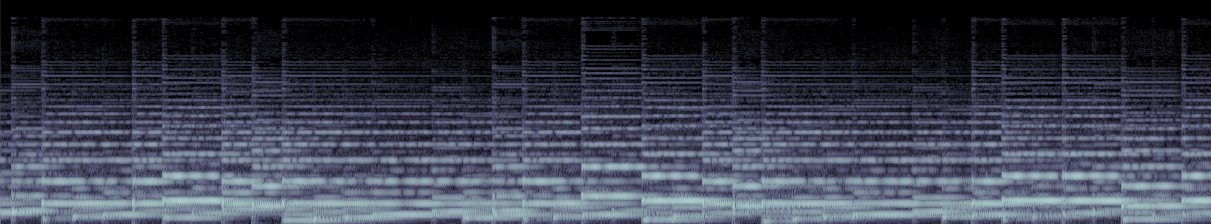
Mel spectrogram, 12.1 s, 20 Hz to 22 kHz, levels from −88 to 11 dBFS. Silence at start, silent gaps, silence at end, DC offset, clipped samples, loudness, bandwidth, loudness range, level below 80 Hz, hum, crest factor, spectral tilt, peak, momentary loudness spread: 0 s; none; 0 s; under 0.1%; under 0.1%; -19 LUFS; 15 kHz; 2 LU; -48 dBFS; none; 14 dB; -7.5 dB/octave; -4 dBFS; 4 LU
